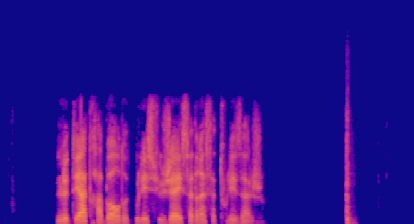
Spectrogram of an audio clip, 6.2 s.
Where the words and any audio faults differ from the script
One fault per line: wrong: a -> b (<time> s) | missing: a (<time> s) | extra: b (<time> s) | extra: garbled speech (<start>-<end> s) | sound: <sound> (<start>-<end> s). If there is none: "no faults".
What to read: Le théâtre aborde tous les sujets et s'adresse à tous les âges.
missing: tous (1.9 s)
sound: thud (5.2-5.4 s)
